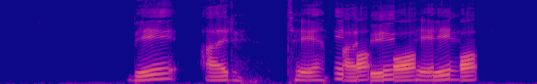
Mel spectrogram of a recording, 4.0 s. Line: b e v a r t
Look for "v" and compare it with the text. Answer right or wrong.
wrong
